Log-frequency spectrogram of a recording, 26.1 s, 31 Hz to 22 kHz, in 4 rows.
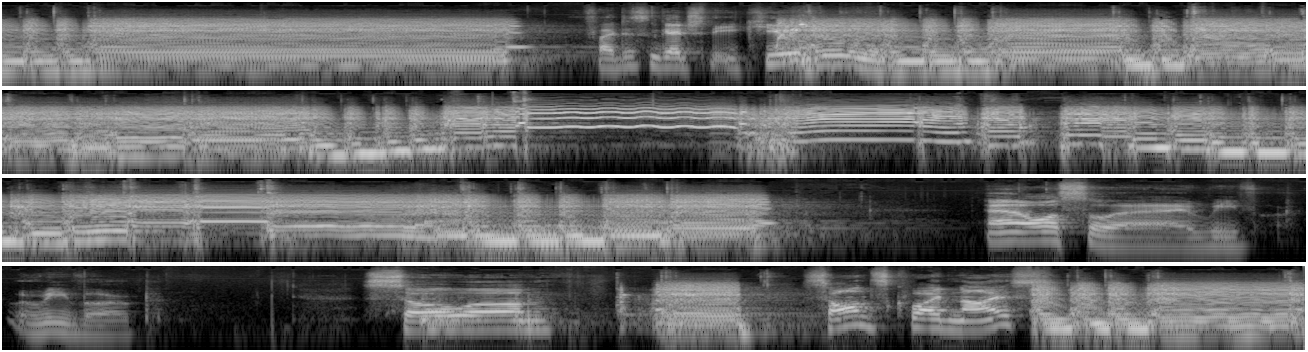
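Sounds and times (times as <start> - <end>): distorted electric guitar riffing: 0.0 - 2.9, 3.9 - 17.4, 21.6 - 23.7, 24.7 - 26.0.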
